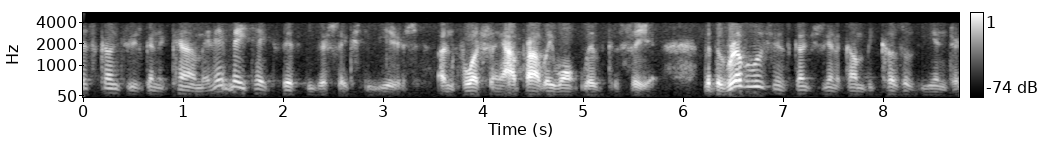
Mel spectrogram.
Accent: United States; but I'm an American, I love my country, and because I love my country, I want to make my country a better place.

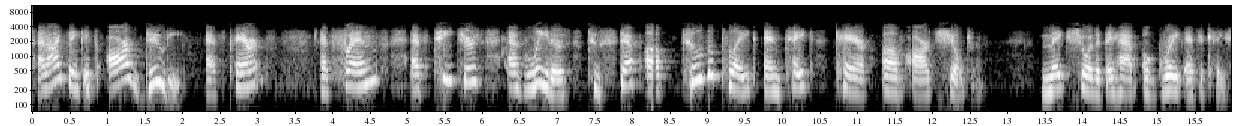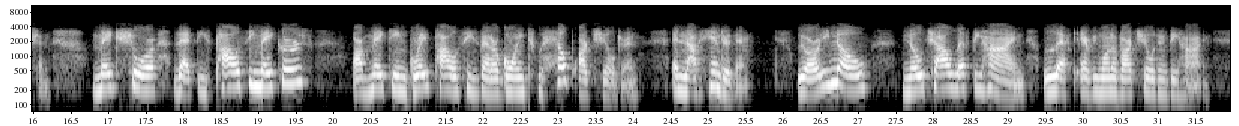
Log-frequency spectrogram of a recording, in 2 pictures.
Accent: New York, United States; born there; Even though I was born in New York in the winter, I still don't like being cold unnecessarily.

